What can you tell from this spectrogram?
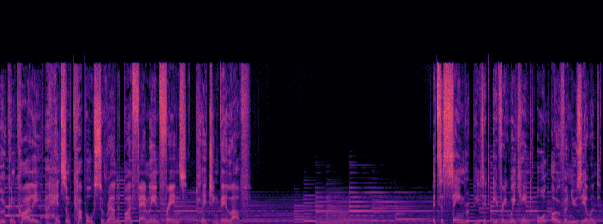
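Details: Adult male narrator; Normal speech.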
